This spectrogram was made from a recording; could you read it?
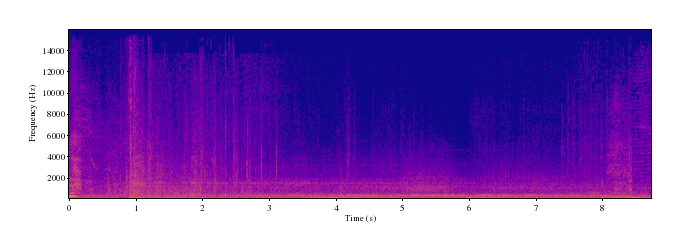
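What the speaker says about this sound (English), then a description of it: "Another explosion." Heavy explosions in the video game Horizon Zero Dawn, a sharp blast near the start followed by sustained deep rumbling and further booms over a continuous low roar.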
